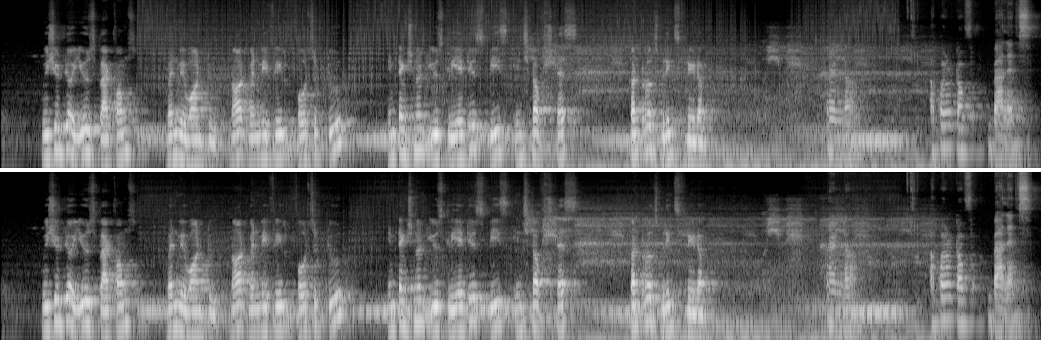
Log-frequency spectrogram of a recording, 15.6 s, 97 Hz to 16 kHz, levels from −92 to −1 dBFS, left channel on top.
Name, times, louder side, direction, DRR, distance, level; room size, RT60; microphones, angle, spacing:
voice 1, 0.6-2.0 2.5-5.2 5.8-8.6 9.4-10.7, equal, 10° left, 1.1 m, -21 dB
sound 1, 2.0-13.5, right 1 dB, 60° left, 3.3 m, -34 dB
Whispering, 7.4-14.3, equal, 40° right, 4.8 m, -38 dB
voice 2, 12.4-15.4, right 1 dB, 20° right, 1.5 m, -29 dB
29.0 x 16.5 x 9.2 m
head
